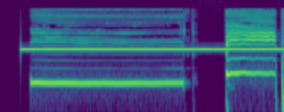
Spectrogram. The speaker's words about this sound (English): Beep.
